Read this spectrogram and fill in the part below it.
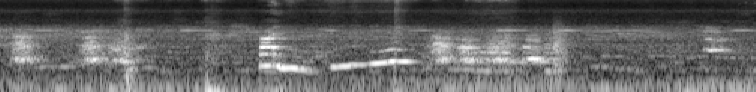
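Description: Feet shuffle and thump on a floor.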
